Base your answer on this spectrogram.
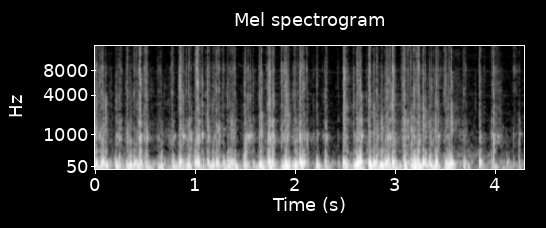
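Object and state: Laptop keyboard with plastic keys.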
